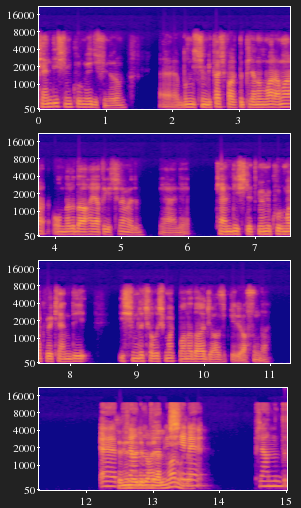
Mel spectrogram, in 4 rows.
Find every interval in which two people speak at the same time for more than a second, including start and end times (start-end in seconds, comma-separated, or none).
12.4-13.7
